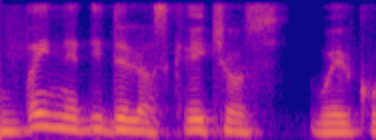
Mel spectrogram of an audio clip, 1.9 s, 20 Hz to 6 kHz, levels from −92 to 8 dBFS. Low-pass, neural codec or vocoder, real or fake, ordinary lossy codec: 5.4 kHz; codec, 16 kHz, 0.8 kbps, ZipCodec; fake; Opus, 64 kbps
